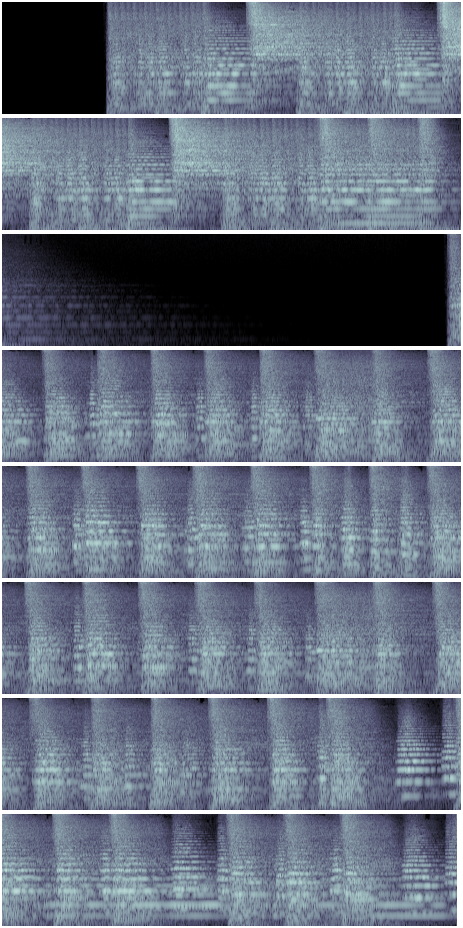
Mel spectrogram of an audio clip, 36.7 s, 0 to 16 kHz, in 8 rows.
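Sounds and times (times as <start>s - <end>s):
ceremonial fanfare of ruffles and flourishes: 1.1s - 10.2s, 13.6s - 36.6s
march music: 1.1s - 10.4s, 13.6s - 36.6s.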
